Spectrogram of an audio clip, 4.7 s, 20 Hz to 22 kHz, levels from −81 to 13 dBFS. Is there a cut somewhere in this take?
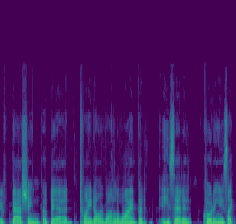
yes; 1 cut; at 3.8 s

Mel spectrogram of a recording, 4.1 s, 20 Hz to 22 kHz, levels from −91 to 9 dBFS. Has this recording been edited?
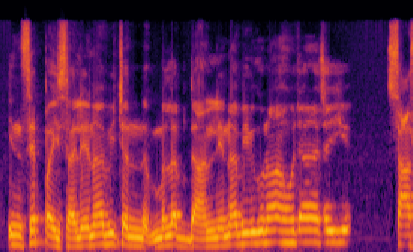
no; 0 cuts

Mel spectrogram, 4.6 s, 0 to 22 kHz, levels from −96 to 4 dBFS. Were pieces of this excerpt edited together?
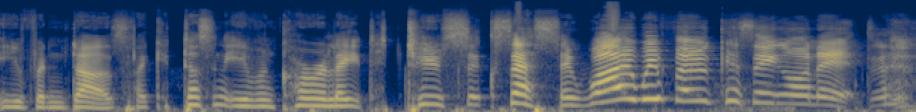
no; 0 cuts

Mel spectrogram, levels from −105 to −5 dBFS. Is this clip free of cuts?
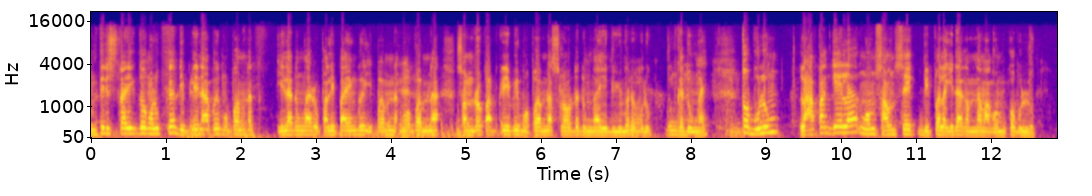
yes; 0 cuts

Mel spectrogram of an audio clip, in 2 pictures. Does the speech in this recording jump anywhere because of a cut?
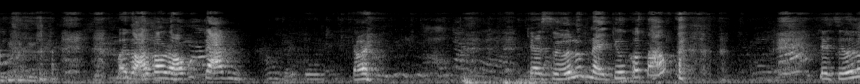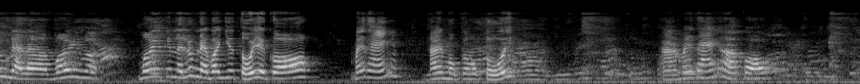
yes; 1 cut; at 3.2 s

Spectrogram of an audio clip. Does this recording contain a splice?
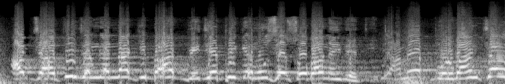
yes; 1 cut; at 4.0 s

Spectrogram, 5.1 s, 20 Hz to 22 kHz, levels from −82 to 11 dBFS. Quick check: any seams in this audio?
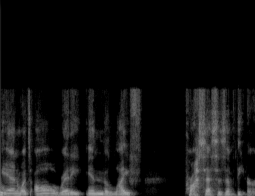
no; 0 cuts

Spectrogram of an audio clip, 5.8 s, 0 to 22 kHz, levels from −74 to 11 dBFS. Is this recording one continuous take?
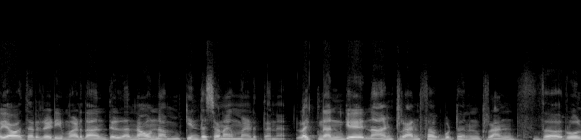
yes; 0 cuts

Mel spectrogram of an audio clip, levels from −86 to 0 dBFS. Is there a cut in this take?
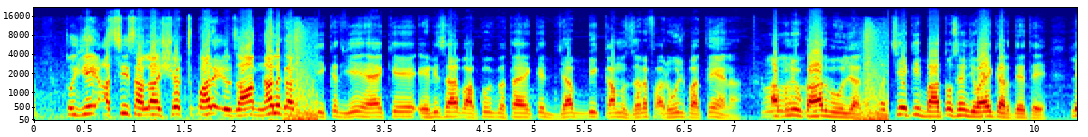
yes; 2 cuts; at 2.6 s, 8.4 s

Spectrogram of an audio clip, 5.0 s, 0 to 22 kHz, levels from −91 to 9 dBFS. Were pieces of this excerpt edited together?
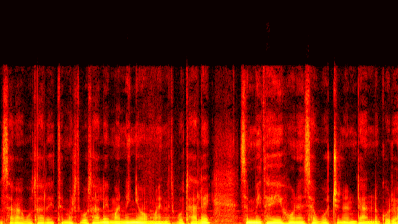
no; 0 cuts

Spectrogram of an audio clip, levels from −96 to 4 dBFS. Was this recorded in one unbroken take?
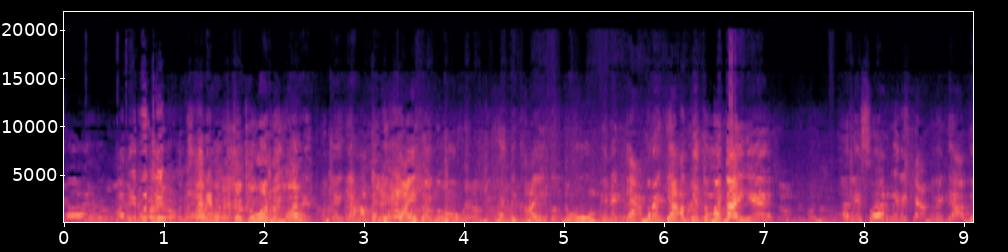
yes; 0 cuts

